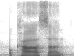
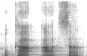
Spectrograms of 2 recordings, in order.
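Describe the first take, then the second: First: The word is said quickly, vowels merged together. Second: The word is said slowly, vowels kept apart.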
